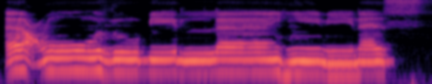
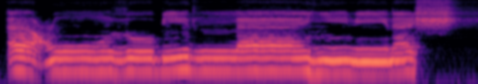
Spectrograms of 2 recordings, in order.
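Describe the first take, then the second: First: The word ends with a plain s sound. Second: The word ends with an sh sound. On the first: The speaker calls it wrong. "itu sin. Ujung lidah bertemu dengan ujung gigi seri bawah" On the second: The speaker calls it right. "yang betul"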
